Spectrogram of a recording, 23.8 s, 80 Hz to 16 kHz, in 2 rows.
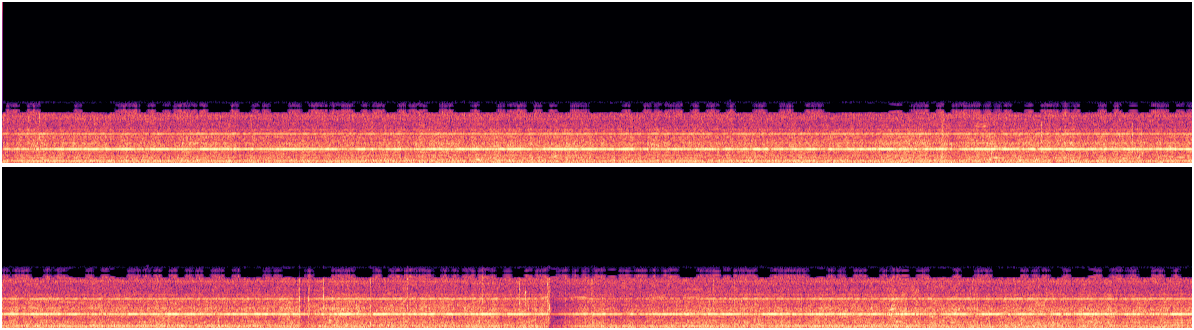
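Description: Cabin noise of a Boeing 737-800 taxiing after landing, heard inside by the wing: its CFM56 jet engines at taxi idle make a steady hum with a steady high whine. The noise dips briefly about seventeen seconds in.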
